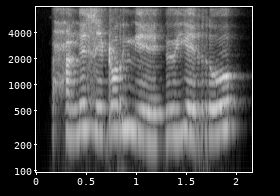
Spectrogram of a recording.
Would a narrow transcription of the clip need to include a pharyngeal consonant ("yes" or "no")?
yes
